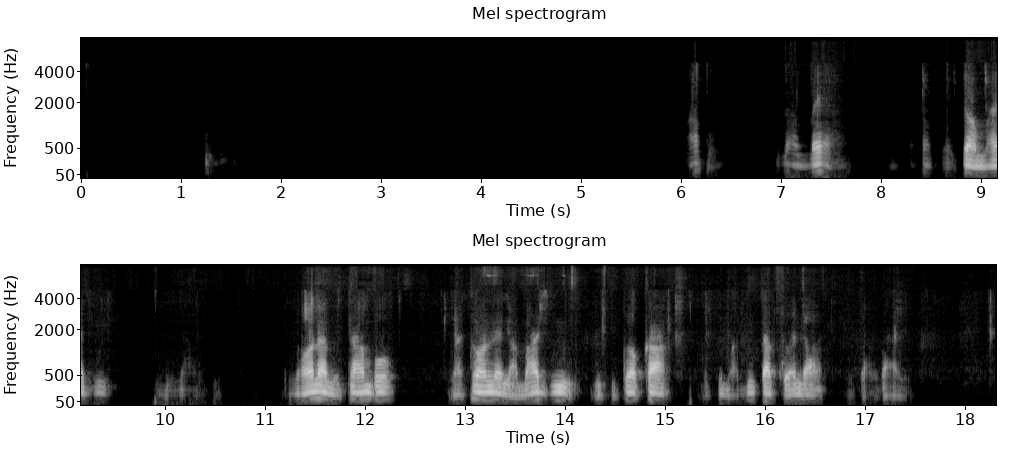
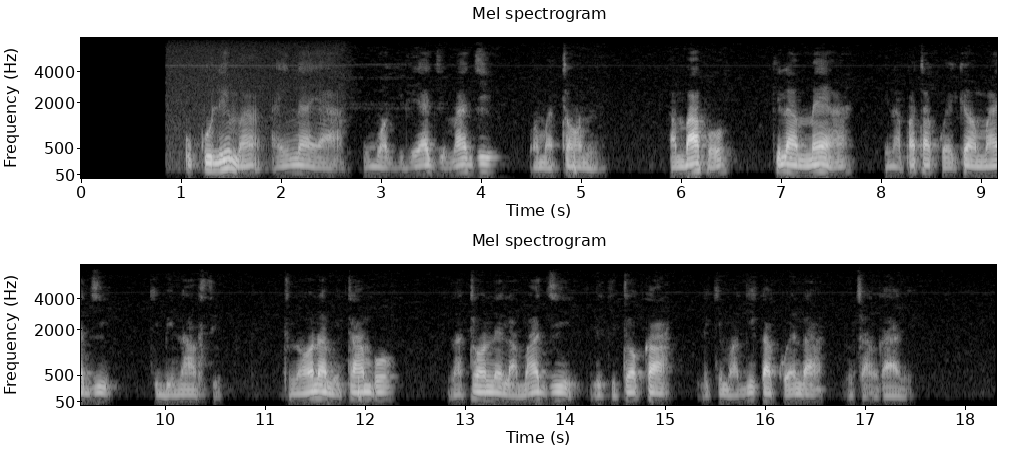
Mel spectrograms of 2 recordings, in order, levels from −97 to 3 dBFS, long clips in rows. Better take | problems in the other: second | noise reduction (neural mask model DeepFilterNet 3)

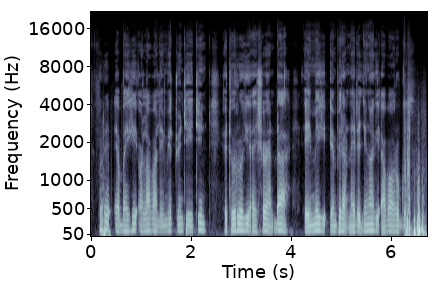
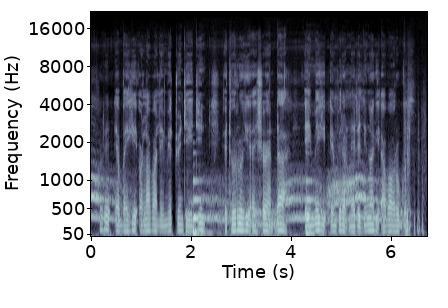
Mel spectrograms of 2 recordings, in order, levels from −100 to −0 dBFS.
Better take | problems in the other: first | noise reduction (neural mask model RNNoise)

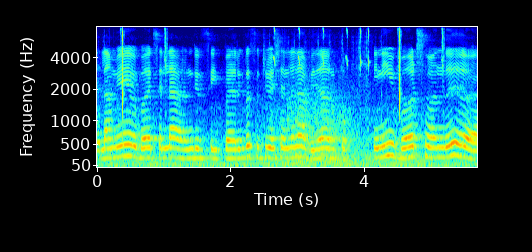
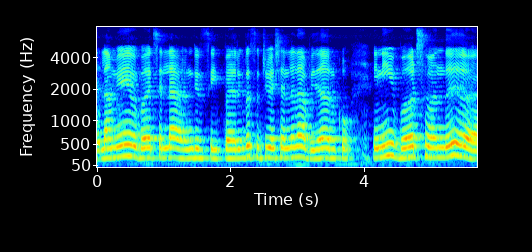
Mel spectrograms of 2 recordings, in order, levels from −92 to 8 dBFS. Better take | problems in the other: second | background sound (Subway, metro, underground / Train + Mechanisms); 11 dB below the speech

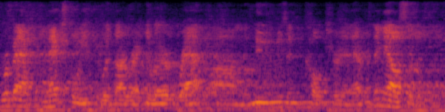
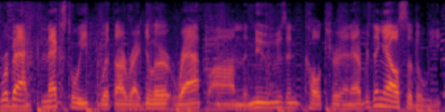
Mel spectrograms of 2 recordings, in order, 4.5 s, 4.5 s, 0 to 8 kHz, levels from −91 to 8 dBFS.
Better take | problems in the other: second | room echo; dies away in 2.3 s

